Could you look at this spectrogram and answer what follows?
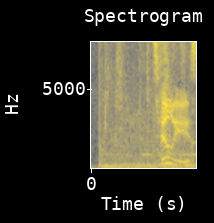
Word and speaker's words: Tilly's: Tilly's, it rhymes with Killies.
